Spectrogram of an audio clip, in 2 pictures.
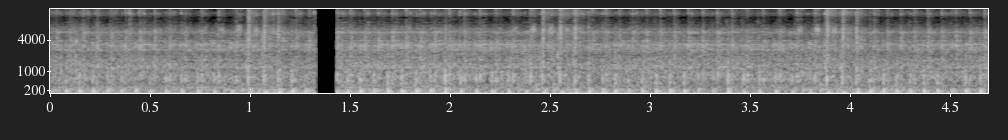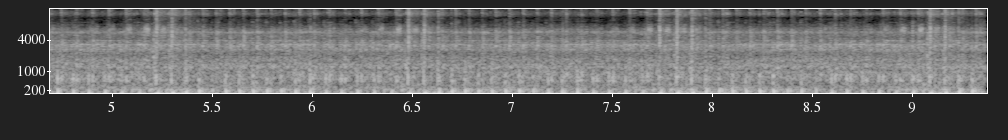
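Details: Wisconsin AENL single-cylinder barn-find engine on its first run in 20+ years, after restoring spark and cleaning the carb. Firing swells and sags about every 1.5 s. Surging; owner wonders about a failing condenser but believes it is fuel-related, as cutting fuel worsens it.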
